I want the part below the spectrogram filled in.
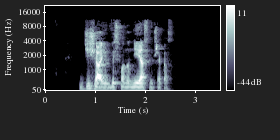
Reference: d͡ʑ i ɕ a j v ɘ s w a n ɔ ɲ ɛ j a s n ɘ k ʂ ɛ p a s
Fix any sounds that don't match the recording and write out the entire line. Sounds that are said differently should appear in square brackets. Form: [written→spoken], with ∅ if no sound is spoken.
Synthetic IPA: d͡ʑ i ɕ a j v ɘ s w a n ɔ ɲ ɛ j a s n ɘ [k→p] ʂ ɛ [p→k] a s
